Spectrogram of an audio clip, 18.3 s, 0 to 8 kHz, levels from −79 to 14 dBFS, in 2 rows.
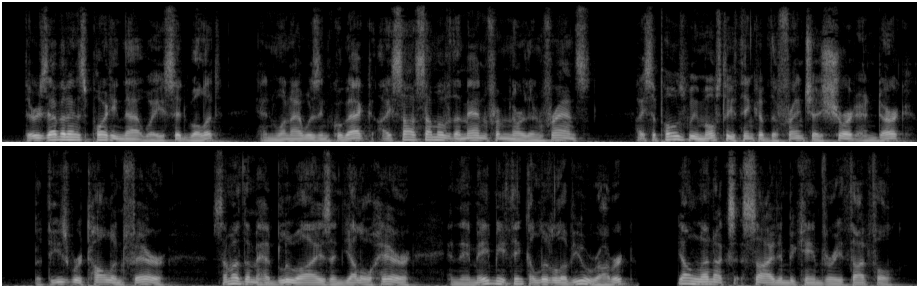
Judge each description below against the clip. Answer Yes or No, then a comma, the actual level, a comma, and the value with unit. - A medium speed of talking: No, fast, 215 wpm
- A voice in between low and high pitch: No, low, 110 Hz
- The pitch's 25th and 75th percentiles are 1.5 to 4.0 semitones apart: No, average, 4.6 semitones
